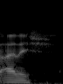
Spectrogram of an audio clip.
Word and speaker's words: Eilish: Eilish, I bury a friend. It G's me up. This track's good. – Billie Eilish.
